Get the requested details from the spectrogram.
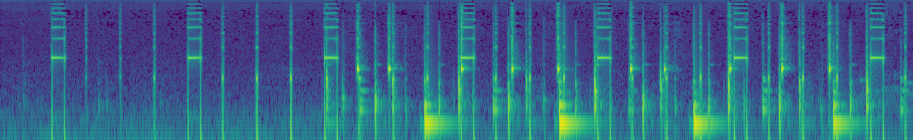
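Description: A mobile phone's electronic ringtone goes off during a studio recording, a rapid series of bright, clear beeps that quicken into a busy melodic pattern with a low buzzing pulse underneath, loud.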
